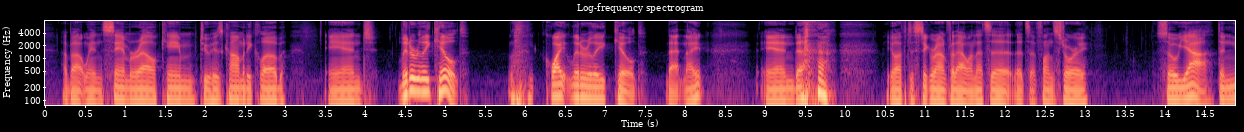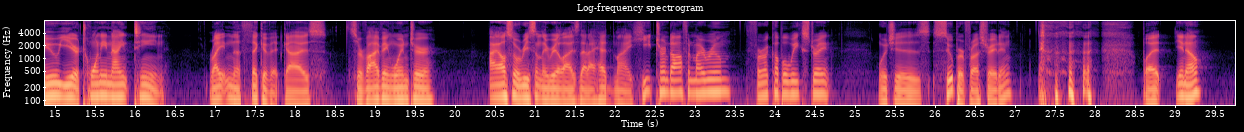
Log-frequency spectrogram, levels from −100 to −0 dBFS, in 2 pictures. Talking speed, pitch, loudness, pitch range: 150 wpm, 100 Hz, -22 LUFS, 90-120 Hz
